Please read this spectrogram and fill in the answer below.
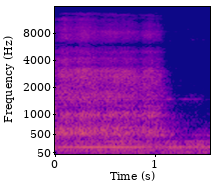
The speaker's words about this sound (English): Breathing is the most. You don't understand how important breathing is. You breathe in for 4 seconds.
